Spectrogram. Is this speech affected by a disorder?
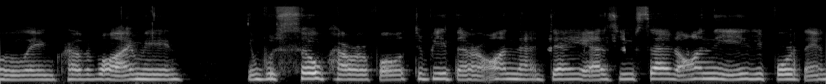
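Yes: ALS.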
